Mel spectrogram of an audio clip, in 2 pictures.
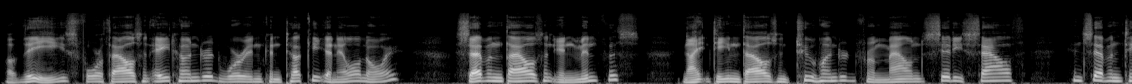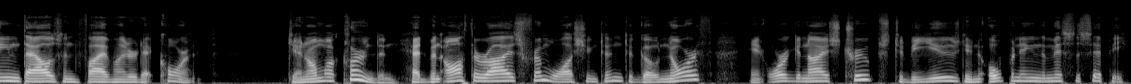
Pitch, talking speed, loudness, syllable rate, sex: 140 Hz, 135 wpm, -20 LUFS, 4.5 syllables/s, male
